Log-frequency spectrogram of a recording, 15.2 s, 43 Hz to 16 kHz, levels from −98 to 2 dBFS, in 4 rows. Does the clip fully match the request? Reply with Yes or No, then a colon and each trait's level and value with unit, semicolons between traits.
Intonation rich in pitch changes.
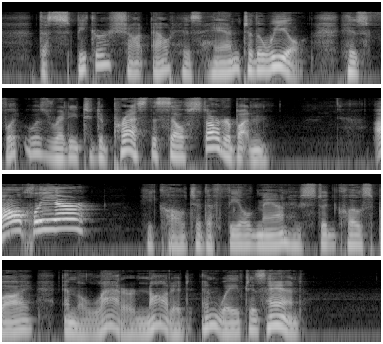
Yes: wide, 7.3 semitones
